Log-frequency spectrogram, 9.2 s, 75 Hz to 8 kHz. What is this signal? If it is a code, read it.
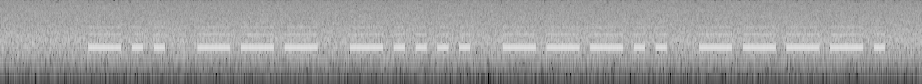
Morse code, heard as a keyed tone, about 11 wpm, 580 Hz, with radio static and a narrow filter. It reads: DO689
